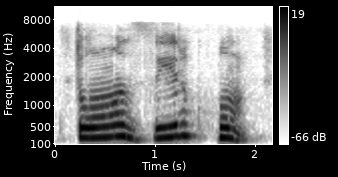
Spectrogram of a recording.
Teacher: را ساکن سے پیچھے زیر آ جائے تو را جو ہے وہ باریک پڑا جاتا ہے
